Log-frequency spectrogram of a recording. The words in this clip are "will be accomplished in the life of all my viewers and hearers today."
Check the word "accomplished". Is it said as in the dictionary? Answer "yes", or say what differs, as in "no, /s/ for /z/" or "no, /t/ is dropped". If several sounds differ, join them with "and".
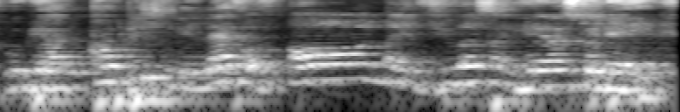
no, /m/ is dropped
